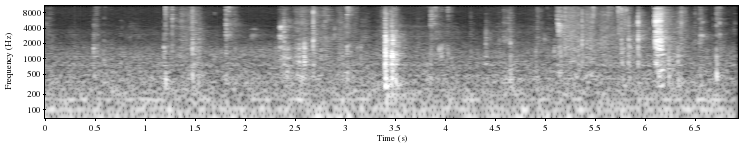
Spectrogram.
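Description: A person chewing mouthfuls of hot dog and bun, with clicks and crackles from the paper food trays being handled; the two sharpest crackles come about halfway through and near the end.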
